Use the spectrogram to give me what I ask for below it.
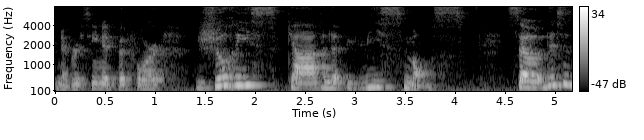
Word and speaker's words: Huysmans: And we say the S at the end of Huysmans. We do not pronounce the H, so it's not Huysmans. And we have that final ons, which is the nasal on. So we don't say the N, we do say the S.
